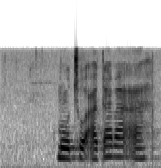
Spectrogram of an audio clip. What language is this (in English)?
Northern Sotho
